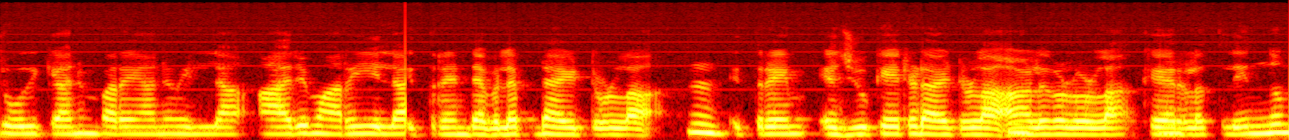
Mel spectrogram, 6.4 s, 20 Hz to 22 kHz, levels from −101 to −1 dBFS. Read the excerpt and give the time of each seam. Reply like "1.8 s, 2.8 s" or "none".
2.1 s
